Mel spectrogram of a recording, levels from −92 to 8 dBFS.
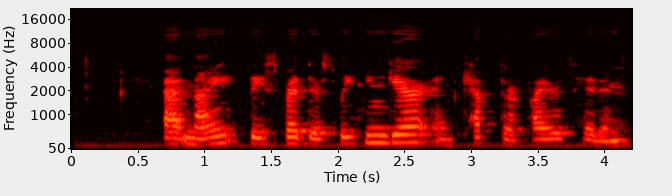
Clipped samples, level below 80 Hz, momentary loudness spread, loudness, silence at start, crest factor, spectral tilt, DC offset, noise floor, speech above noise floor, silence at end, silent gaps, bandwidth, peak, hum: under 0.1%; -86 dBFS; 10 LU; -42 LUFS; 0.7 s; 20 dB; -5.5 dB/octave; under 0.1%; -71 dBFS; 29 dB; 0.05 s; none; 14 kHz; -24 dBFS; none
